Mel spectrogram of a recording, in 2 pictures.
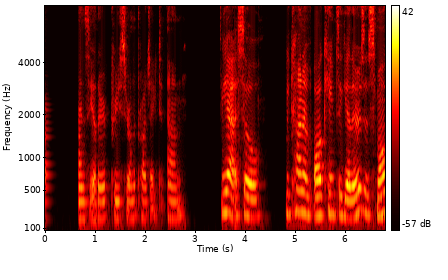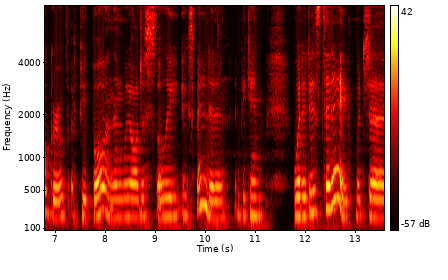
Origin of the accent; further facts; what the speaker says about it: Whistler, British Columbia, Canada; I'm like from Whistler, Vancouver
